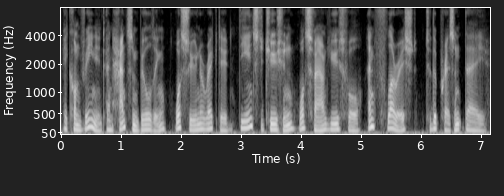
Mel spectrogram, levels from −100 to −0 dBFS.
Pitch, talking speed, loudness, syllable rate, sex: 120 Hz, 160 wpm, -22 LUFS, 5.2 syllables/s, male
